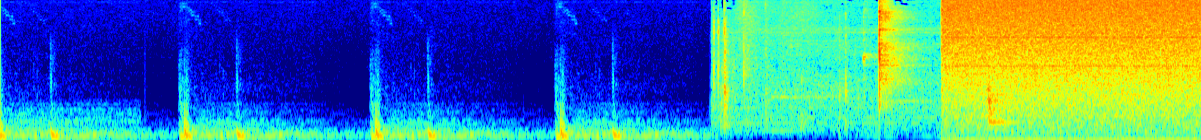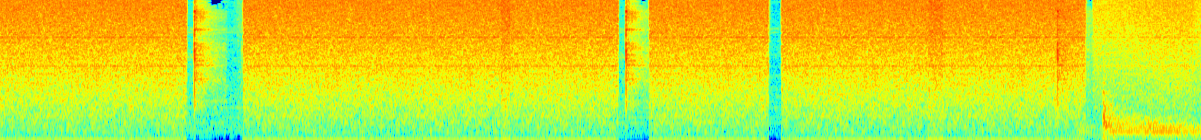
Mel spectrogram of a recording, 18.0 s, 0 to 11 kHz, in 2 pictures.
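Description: Slow, heartbeat-like double thumps about every 1.4 seconds. Then, about seven seconds in, loud television static hiss takes over, cutting out for an instant three times. A low hum comes in near the end.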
